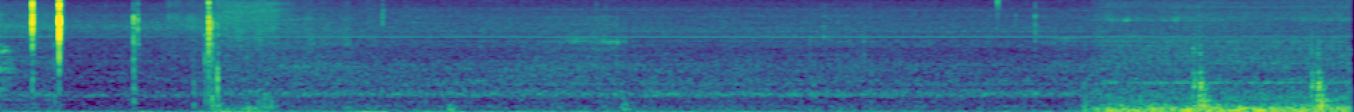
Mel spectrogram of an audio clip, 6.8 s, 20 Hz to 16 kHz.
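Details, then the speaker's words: Van's under-floor diesel heater with new longer exhaust and extended air intake, leisure battery at 13.1 volts: faint fuel pump ticking, then burner fan spins up with rising whoosh: normal start-up. "So, I'm going to run it up until it starts to idle and then I'll cool it down."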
